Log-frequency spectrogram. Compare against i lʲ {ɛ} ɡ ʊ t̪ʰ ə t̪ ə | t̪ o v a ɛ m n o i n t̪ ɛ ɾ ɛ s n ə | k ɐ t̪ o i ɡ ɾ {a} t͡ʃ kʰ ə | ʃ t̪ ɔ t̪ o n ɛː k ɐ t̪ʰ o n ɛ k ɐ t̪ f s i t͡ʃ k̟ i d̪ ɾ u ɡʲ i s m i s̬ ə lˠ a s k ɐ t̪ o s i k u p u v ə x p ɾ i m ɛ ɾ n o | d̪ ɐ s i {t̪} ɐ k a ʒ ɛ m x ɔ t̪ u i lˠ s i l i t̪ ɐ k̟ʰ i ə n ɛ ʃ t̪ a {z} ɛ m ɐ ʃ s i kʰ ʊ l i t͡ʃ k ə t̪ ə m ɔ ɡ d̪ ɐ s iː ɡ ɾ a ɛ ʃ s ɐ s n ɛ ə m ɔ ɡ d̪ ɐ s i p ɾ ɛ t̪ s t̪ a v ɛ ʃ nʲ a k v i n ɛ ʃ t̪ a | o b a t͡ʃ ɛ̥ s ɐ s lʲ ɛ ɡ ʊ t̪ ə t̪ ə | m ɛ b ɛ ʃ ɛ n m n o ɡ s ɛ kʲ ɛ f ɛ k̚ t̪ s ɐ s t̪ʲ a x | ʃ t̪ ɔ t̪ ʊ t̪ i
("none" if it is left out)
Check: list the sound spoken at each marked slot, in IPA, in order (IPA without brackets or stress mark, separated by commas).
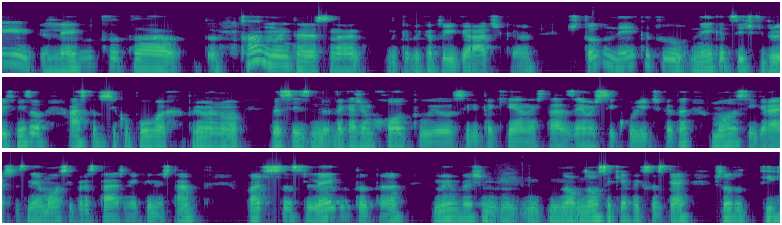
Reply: ɛ, a, d̪, z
